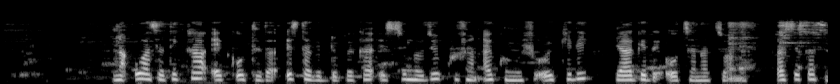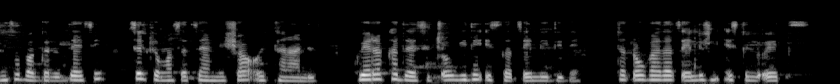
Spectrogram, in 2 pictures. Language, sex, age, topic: Gamo, female, 18-24, government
